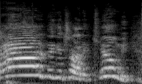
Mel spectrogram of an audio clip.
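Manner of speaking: high, loud panicked scream; panicked yell. Retold or imitated. Bitten salesman screaming in panic at the dog attack. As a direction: yell it like you think you're dying. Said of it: "I'm going crazy".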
